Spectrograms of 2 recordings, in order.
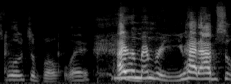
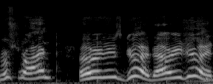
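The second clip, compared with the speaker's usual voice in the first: put-on full-mouth voice, pitched higher; 5 semitones higher than usual. Retelling meeting Matthew Lillard while he ate Chipotle, imitating him with a mouthful of beans. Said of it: "mouthful of beans".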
